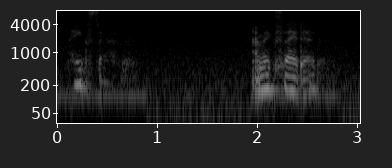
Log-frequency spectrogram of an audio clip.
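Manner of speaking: not sounding thrilled. A daughter thanks her dad before leaving, sounding unenthusiastic. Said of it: "You don't sound too thrilled".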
